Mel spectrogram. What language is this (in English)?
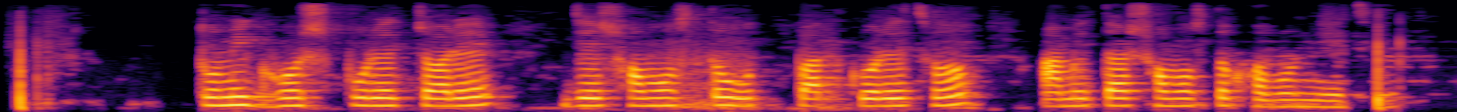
Bangla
